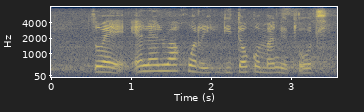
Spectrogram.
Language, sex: Tswana, female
